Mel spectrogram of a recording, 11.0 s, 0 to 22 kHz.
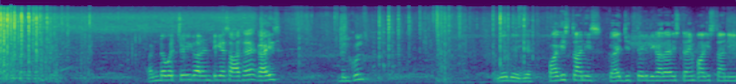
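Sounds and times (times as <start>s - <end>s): pigeons flapping wings: 0.0s - 2.2s, 5.5s - 8.3s
pigeons cooing: 0.0s - 11.0s.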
